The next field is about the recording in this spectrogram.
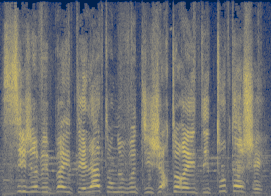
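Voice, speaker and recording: A woman voicing an anxious, bossy young child in an animated series, fussy and hesitant but pleased with their own advice. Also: very high-pitched, normal speed, over music. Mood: smug, advising. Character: anxious, bossy, boastful young child, cautious best friend.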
